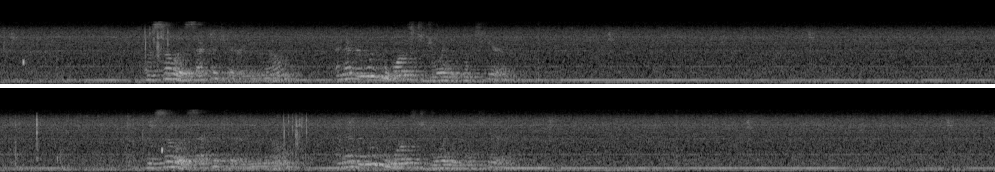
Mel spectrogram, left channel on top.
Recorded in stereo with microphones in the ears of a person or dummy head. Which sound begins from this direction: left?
A woman speaking, at 1.4 s.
